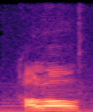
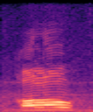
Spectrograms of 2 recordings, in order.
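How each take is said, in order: The two takes are said the same way.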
